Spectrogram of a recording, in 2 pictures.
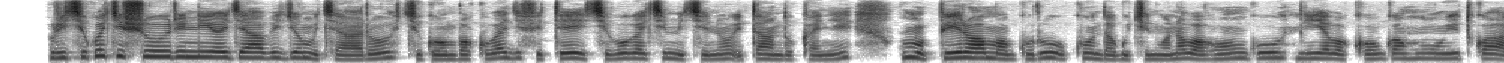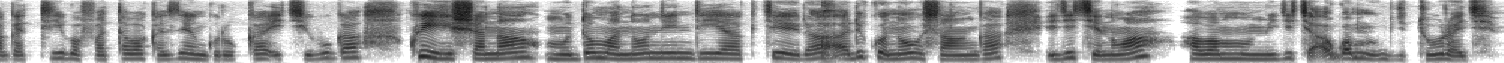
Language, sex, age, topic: Kinyarwanda, female, 25-35, education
